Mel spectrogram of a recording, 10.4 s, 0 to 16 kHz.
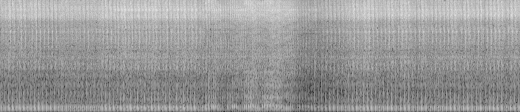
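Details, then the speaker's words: GY6 157QMJ bored to 61mm, A9 cam, PD24J carb with 35 pilot/108 main jets, free-flow exhaust, cold start on automatic choke: steady quick single-cylinder idle with brief dip midway; normal warm-up. "these autos don't really are pretty crappy a manual choke is the best way to go so now I got to wait for it to level out"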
